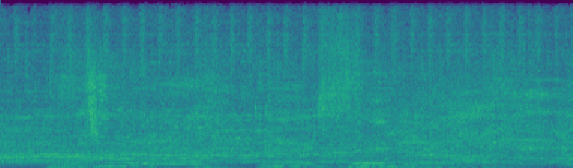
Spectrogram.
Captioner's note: bell ringing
